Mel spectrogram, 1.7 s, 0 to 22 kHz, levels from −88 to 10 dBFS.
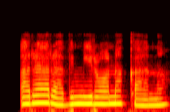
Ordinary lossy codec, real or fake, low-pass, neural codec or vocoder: none; fake; 7.2 kHz; codec, 16 kHz, 4.8 kbps, FACodec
